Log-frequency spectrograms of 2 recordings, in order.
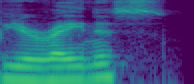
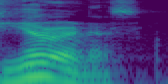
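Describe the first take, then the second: First: It is said in the joking pun pronunciation. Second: It is said in the Latin-like pronunciation. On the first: It is meant as a joke. "no more jokes. I don't even use that pronunciation" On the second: It is the speaker's usual serious pronunciation. "I use Uranus. It's truer to the Latin"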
